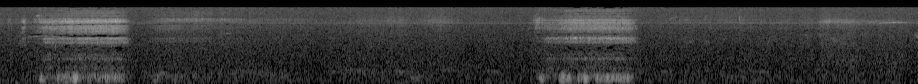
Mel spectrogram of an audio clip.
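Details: Sleeping cocker spaniel snoring, two loud raspy broadband snores about five seconds apart, each lasting roughly a second, with quiet breathing between them and a faint hiss in the background.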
